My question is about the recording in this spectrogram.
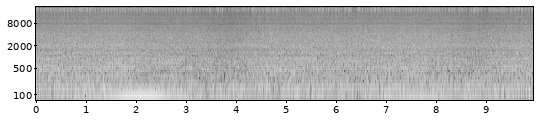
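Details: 2005 Mazda 3 petrol engine at idle with mild rod knock after running 1-2 quarts low on oil, no check engine light; faint deep knock under the rumble, metal shavings found in oil at last change.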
